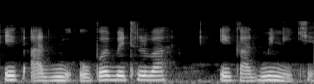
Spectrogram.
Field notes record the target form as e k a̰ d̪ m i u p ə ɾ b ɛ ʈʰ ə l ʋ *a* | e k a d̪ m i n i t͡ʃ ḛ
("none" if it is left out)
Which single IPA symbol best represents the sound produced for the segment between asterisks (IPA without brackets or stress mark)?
a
